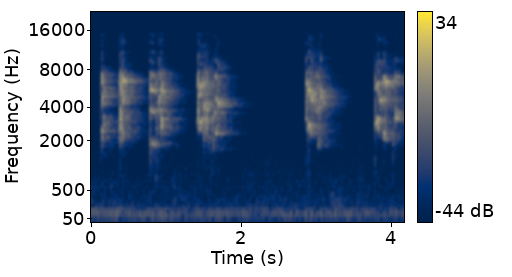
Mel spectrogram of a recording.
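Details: Lovebird uttering a run of loud, harsh, high chirps in paired bursts, a pause, then two more grating chirps; quiet low hum beneath.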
